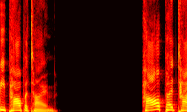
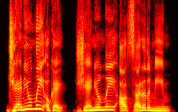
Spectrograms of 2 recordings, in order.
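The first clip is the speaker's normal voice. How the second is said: ordinary delivery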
